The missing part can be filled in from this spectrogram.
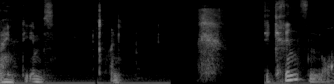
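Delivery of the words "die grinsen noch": stress placed on the word noch. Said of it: "Betonung liegt auf noch".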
